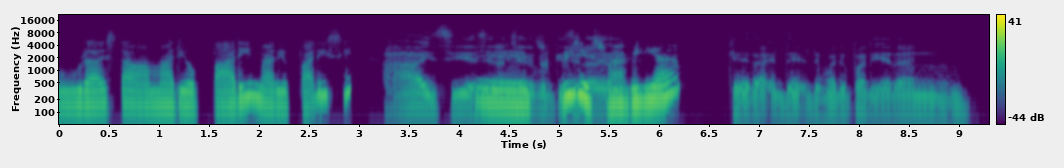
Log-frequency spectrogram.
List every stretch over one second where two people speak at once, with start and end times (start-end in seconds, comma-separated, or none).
4.1-5.8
